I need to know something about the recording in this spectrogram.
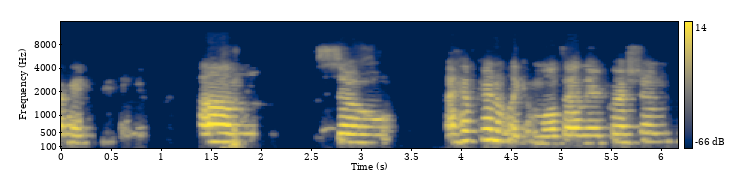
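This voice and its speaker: A woman's voice: a little high, steady tone, slow pace. A teenage girl in a student book club asking an author questions over a video call, giggling eagerly. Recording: distant muffled echoey room.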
